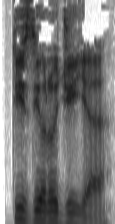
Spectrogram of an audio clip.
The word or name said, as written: tisiologia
